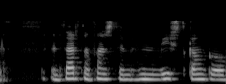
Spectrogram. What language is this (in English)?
Icelandic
